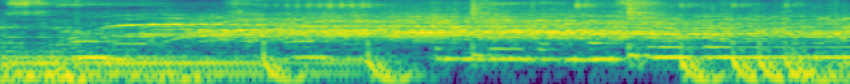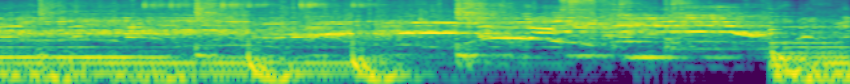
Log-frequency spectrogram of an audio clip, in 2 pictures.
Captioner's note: audience cheering, applauding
